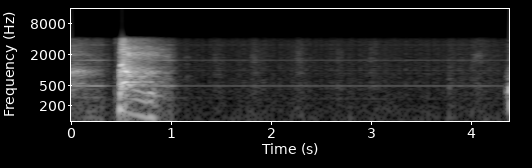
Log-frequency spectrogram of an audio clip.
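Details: Male Norwich Terrier, eight months old, playing and attacking pedicure paws before his manicure; one rough bark early on, then near-silence, another bark starting at the very end, a voice urging him to go get the paper.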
